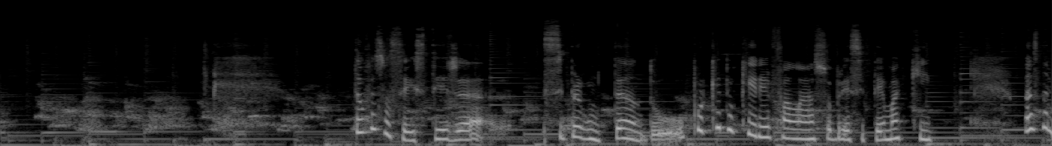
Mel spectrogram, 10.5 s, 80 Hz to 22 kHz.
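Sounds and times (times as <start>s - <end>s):
dog barking and whimpering: 0.4s - 7.6s
speech: 3.6s - 9.4s, 10.2s - 10.5s.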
